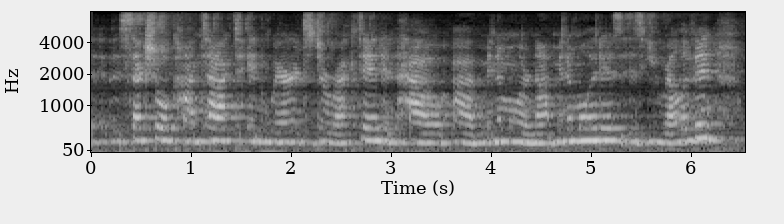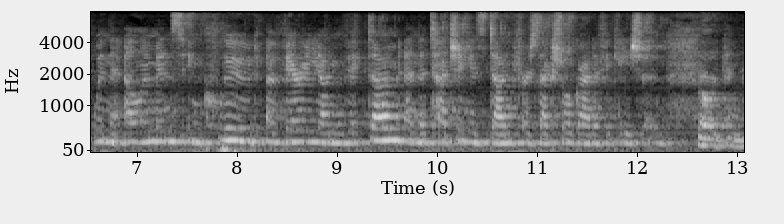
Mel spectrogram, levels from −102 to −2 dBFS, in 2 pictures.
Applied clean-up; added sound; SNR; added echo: none; none; none; reverberation time 0.8 s.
